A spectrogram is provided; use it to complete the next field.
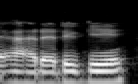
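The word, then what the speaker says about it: アレルギー: accents, like McDonaldo, or like allergies, they would say arerugi, and that was really hard for me to get because I always just wanted to say it like the English way.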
